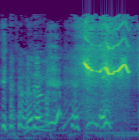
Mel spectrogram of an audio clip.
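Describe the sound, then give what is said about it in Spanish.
A person whistles a warbling, pitch-gliding phrase imitating silbo, the whistled language of the Canary Islands, for under a second right after a stretch of talking, with some voice continuing faintly beneath it. “Ese, soy yo, es el silbo, el silbo mío. Es el Silbo ugartiano.”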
